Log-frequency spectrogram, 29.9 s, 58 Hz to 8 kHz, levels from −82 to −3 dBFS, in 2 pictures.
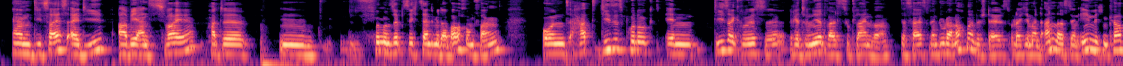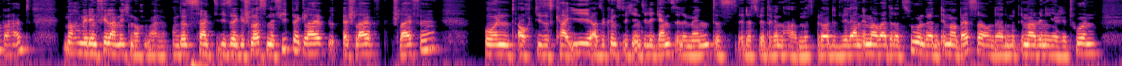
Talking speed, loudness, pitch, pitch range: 160 wpm, -18 LUFS, 145 Hz, 140-160 Hz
